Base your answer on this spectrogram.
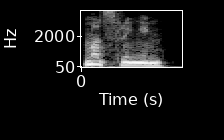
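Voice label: "mudslinging", British English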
